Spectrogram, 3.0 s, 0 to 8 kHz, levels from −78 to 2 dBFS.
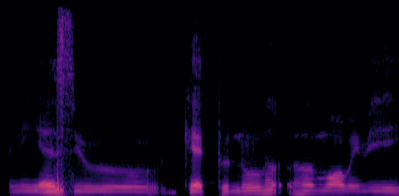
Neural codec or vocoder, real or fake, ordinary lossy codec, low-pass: codec, 16 kHz, 1 kbps, X-Codec, HuBERT features, trained on balanced general audio; fake; none; none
